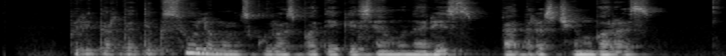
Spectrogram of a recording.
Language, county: Lithuanian, Vilnius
